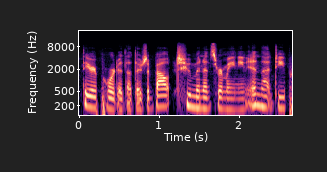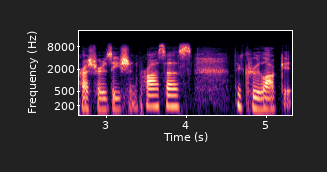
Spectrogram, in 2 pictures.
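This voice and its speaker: Lady doing live mission control commentary, bit low, lots of vocal fry, measured and formal. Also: fairly even intonation, a bit bright.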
